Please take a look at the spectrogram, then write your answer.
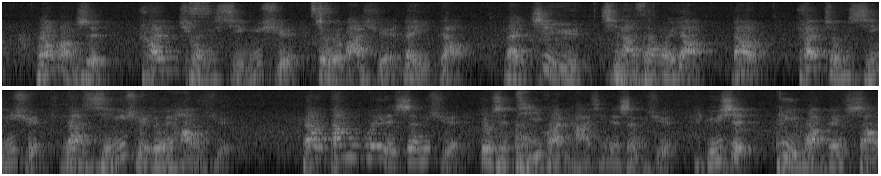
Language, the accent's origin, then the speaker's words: Chinese; Taiwan; 我们台湾人是常用，不知道你们有没有用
